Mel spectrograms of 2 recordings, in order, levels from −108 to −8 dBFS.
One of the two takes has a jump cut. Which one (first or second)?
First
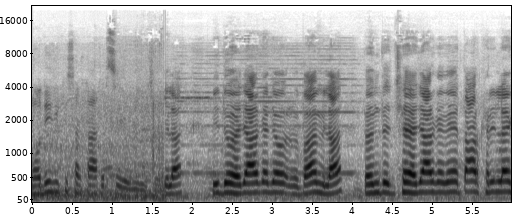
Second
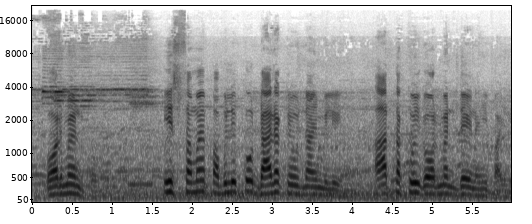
first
